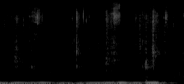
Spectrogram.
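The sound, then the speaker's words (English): Crunchy food is chewed in a series of crisp, crackling bites, several bursts of bright crunching over a low steady hum, with no talking. “I don't feel so hot after eating these.”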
